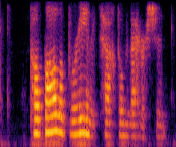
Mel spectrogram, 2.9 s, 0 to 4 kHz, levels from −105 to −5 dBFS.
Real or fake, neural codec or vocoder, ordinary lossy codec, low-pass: real; none; Opus, 16 kbps; 3.6 kHz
